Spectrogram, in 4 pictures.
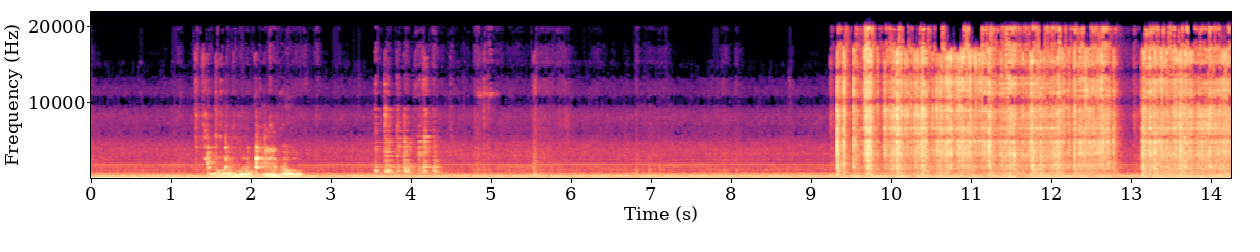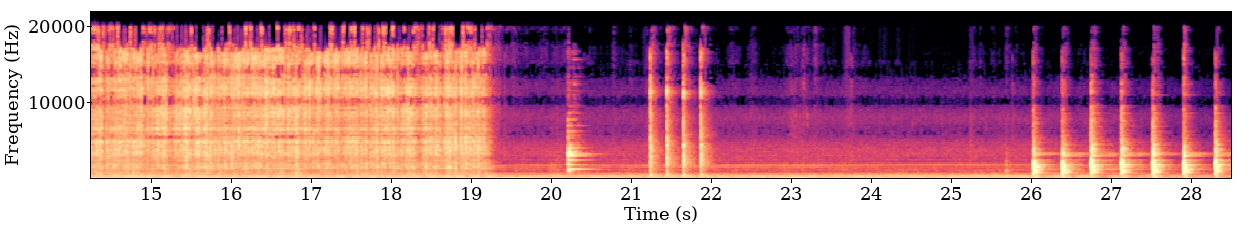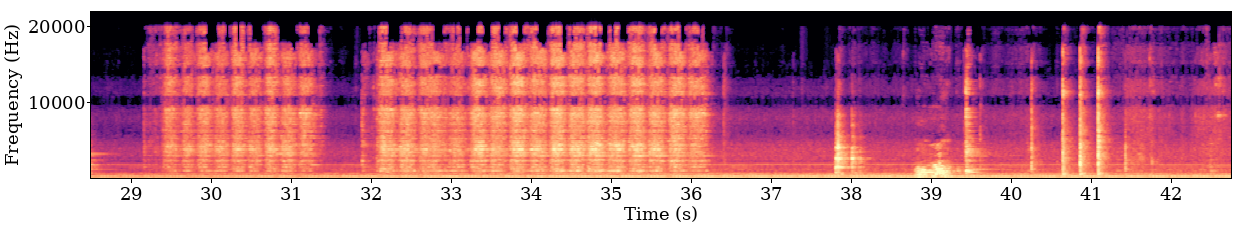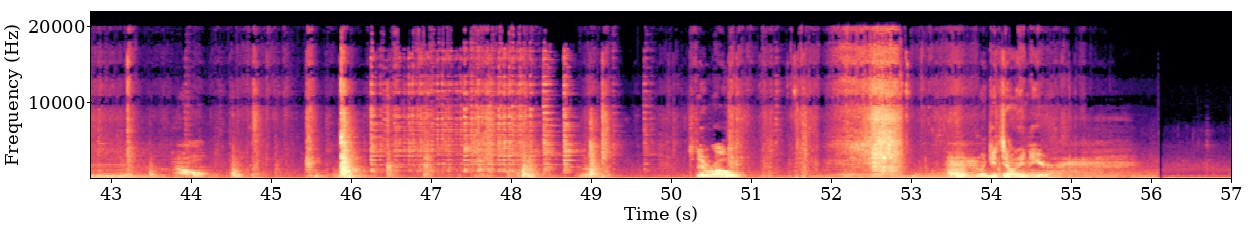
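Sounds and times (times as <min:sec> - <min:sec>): steady hum: 0:00.0 - 0:44.4
metal scraping: 0:09.3 - 0:19.4, 0:52.2 - 0:53.5
welding crackling: 0:09.3 - 0:19.5
hammer strikes on metal: 0:20.2 - 0:20.6, 0:26.0 - 0:28.6.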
